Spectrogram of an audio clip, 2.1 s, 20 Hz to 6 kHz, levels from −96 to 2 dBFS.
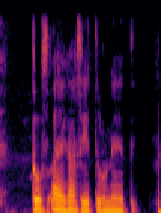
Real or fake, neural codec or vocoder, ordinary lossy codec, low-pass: real; none; none; 5.4 kHz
